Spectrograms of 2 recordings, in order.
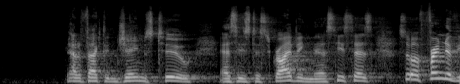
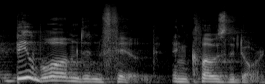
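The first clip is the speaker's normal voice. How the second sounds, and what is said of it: Put-on English accent. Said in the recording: “that English accent”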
